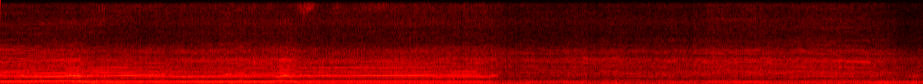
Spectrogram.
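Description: Wind rumbles past at speed.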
